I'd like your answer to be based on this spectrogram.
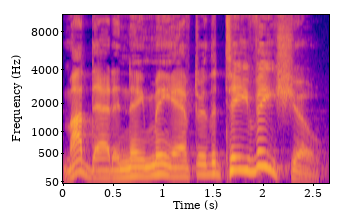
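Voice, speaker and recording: A man's voice: mid-range voice, very animated, moderate pace, natural voice. An actor playing a brash, sly, folksy salesman with an American Southern accent and needling, colourful idioms in an audio drama. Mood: cocky, mocking. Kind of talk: scripted audio drama acting.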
